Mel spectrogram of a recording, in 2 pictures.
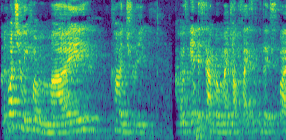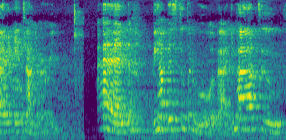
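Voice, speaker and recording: A woman's voice: medium pitch, a little slow. A young Bahamian woman giving chatty, emphatic advice in a casual vlog, often repeating herself for emphasis. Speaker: vlogger. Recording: echoey room, far from the mic, background noise.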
